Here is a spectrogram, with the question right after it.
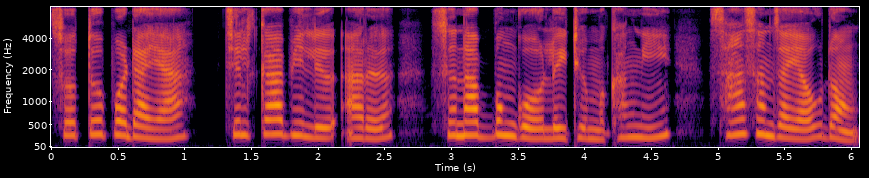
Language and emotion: Bodo, neutral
